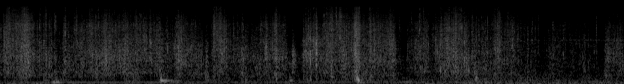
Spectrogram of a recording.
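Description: Soft crinkling and rustling with a few light knocks scattered through, from mangoes and cardboard packing boxes being handled.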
